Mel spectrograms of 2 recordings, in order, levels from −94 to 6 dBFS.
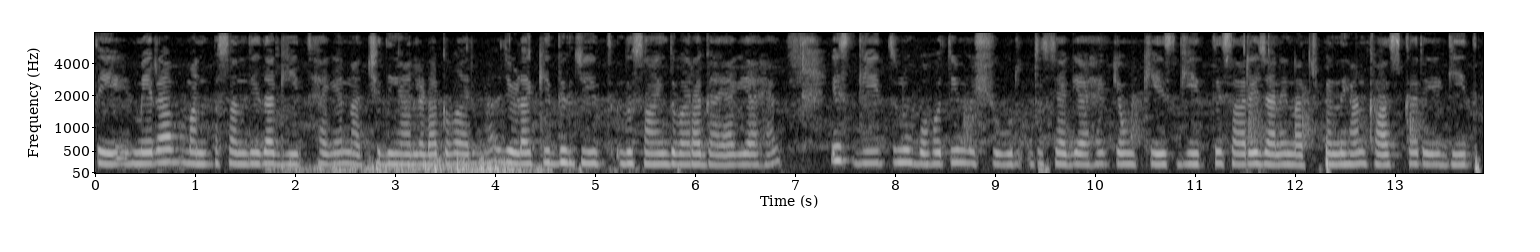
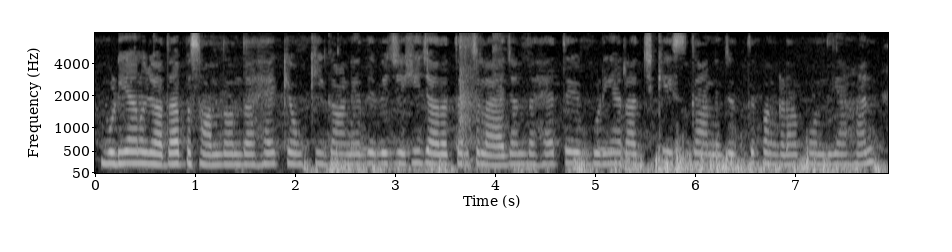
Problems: none marked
